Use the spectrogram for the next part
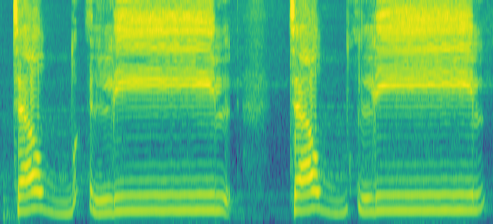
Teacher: Because we have a heavy letter and then it is surrounded with two light letters, right? We have the letter ta, which is light, then we have dad heavy, and then lam light. So light, heavy, light.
